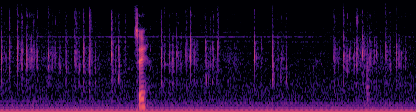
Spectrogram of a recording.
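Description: Typing on a computer keyboard: quick runs of key clicks separated by short pauses, over a steady low hum.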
